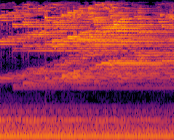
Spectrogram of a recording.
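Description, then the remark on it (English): Chimes ring in a continuous bright, shimmering wash of high tones over a steady low drone, played in a sound meditation session as a celebration. The sound stays fairly even in loudness throughout, with no voices. “We'll throw some chimes in for that celebration.”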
